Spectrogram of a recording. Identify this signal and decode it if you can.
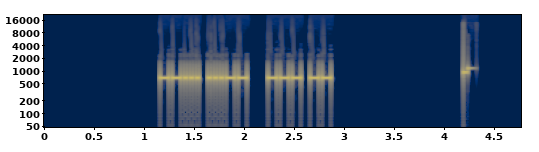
Morse code, heard as a keyed tone, about 40 wpm, 700 Hz. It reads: 73 OM
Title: Common QSO Phrases 40wpm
